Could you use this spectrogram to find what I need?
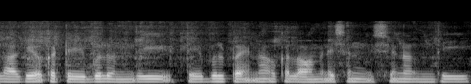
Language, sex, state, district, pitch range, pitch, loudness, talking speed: Telugu, male, Telangana, Mahabubabad, 115-130 Hz, 125 Hz, -18 LUFS, 125 wpm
